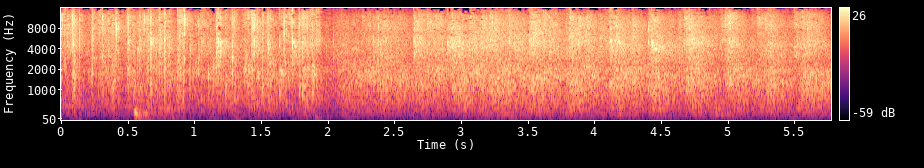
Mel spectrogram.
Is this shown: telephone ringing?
no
